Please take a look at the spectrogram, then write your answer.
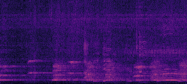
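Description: Hunting dogs on a rabbit chase bay and yip in repeated, drawn-out howling barks from some distance, rising and falling over a couple of seconds, while people talk quietly underneath.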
